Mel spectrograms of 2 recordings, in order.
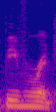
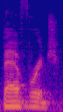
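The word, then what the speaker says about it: Beveridge: However, Powell did today spend more time talking about the concept of the Beaver curve, or it's spelled Beaver, but it's technically pronounced beverage curve, which I think sounds really weird because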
